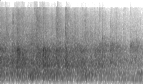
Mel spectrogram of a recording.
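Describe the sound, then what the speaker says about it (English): Applause from an audience at a climate data general assembly greets a presenter taking the stage, a steady broadband patter of many hands that fades slightly toward the end. "Give her an applause."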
